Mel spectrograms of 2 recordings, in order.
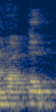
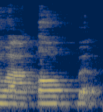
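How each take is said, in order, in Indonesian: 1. Huruf b terakhir berhenti datar tanpa memantul. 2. Huruf b terakhir memantul dengan lepasan singkat seperti bunyi a. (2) "Seperti ba di fathah ya cara mantulnya"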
